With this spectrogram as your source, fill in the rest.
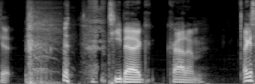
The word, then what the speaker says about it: Kratom: big thing is that the American pronunciation, which we've been using, Kratom, is just kind of a bastardization of what the close to what the original pronunciation is. And so I'm going to kind of bastardize the original, but it's closer to Kratom. And so in English, the non-pretentious way of staying close to that true pronunciation is Kratom.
